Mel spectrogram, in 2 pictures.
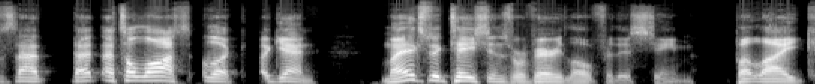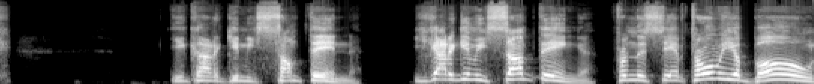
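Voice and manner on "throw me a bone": hammed-up villain voice, high and loud. Wanting more from the team, the speaker demands something: Doctor Evil voice. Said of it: "I know I sound like Doctor Evil".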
